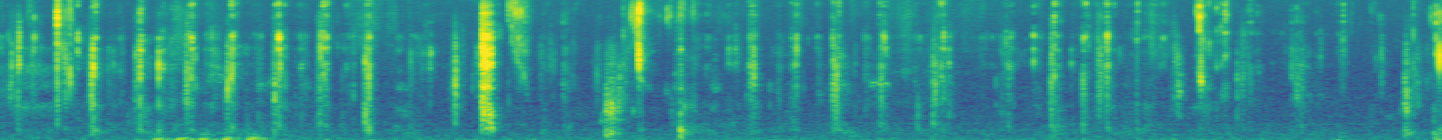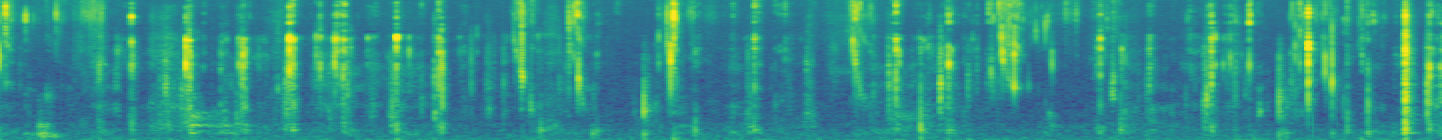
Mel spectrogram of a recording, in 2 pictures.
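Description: Close-miked chewing and mouth sounds of a person eating soft tiramisu roll cake from a spoon: irregular wet clicks and smacks.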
